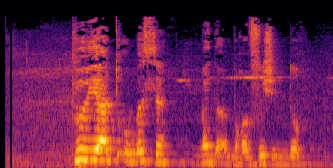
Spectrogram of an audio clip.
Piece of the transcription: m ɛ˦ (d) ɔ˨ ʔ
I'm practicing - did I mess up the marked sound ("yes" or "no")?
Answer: no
